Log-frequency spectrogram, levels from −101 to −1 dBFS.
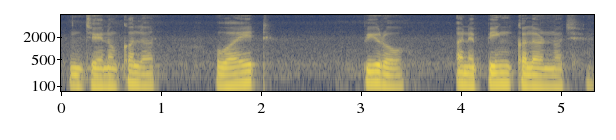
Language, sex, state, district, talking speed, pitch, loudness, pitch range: Gujarati, male, Gujarat, Valsad, 100 wpm, 105 Hz, -17 LUFS, 100-115 Hz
